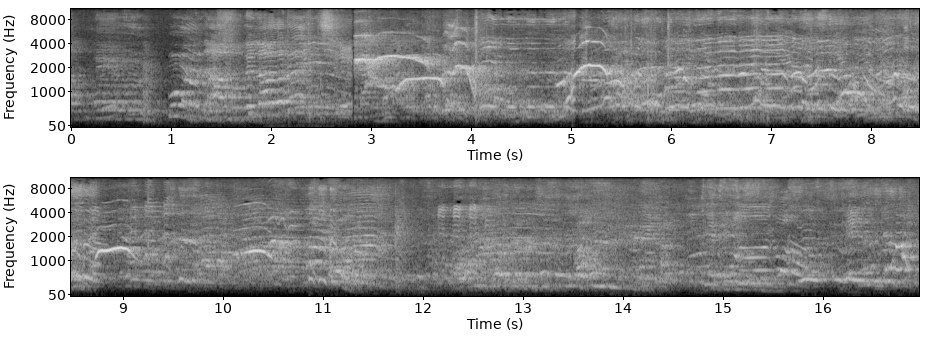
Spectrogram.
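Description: A crowd of young children shouts and laughs excitedly close by.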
